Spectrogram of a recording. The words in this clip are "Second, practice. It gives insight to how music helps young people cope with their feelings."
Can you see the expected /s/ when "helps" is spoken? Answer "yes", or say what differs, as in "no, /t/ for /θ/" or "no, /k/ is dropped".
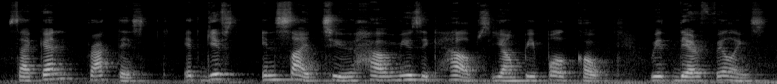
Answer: yes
